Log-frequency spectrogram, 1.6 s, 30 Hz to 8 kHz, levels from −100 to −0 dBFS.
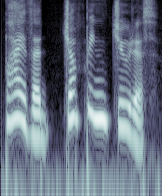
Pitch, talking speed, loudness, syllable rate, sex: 225 Hz, 150 wpm, -17 LUFS, 4.1 syllables/s, female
